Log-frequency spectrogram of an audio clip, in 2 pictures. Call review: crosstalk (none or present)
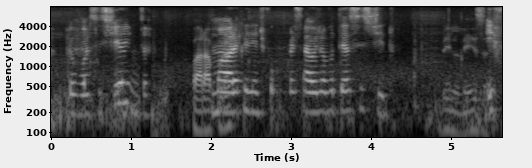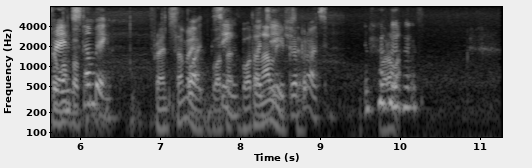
present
